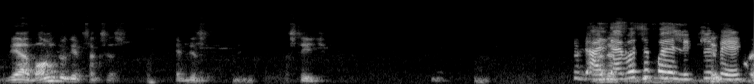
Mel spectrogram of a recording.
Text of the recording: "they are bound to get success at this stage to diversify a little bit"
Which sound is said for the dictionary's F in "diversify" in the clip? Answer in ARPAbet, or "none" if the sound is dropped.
P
